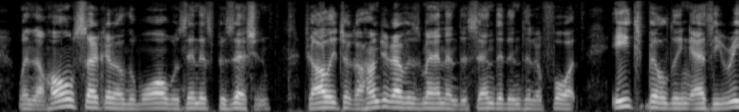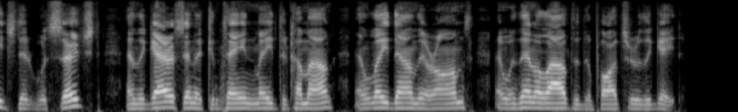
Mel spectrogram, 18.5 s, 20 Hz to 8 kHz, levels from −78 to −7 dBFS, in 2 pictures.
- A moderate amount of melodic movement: No, narrow, 2.2 semitones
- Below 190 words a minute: Yes, average, 175 wpm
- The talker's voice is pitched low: Yes, low, 130 Hz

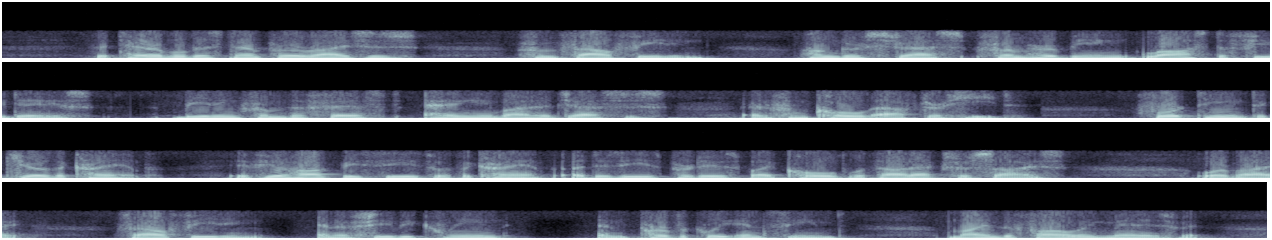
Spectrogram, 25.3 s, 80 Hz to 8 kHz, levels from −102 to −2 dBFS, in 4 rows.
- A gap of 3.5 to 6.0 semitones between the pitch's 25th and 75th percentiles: No, narrow, 2.6 semitones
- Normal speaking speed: Yes, average, 155 wpm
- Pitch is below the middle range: Yes, low, 100 Hz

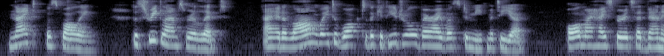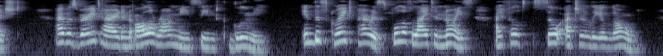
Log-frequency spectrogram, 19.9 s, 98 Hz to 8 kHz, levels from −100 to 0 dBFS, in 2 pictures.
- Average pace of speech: Yes, average, 165 wpm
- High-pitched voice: Yes, high, 230 Hz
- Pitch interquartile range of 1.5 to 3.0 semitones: No, average, 4.7 semitones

